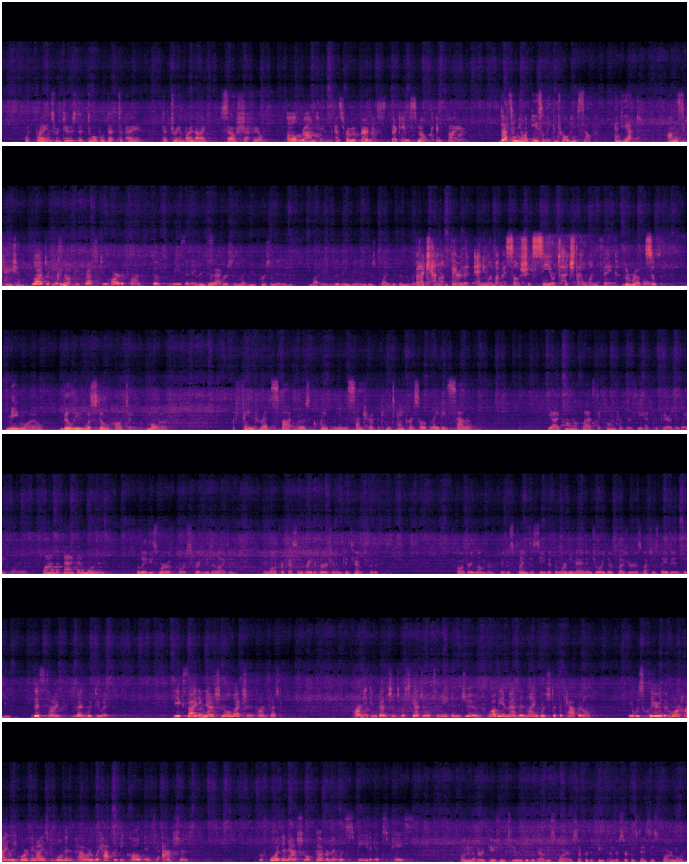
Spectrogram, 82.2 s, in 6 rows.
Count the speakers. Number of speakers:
10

